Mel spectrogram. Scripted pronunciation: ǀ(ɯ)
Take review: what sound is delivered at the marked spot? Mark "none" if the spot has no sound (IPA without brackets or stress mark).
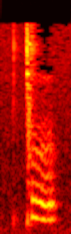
u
